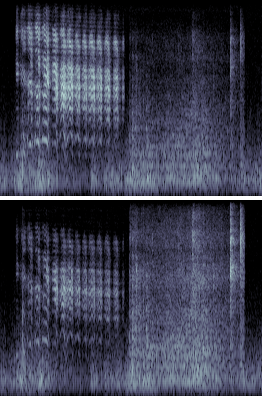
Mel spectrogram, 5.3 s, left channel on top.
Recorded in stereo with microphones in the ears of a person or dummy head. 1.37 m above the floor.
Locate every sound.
0.3 s laughter: 85° left; by 2.5 s 75° left (ahead or behind)
2.6 s a sliding door: 75° right (ahead or behind)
